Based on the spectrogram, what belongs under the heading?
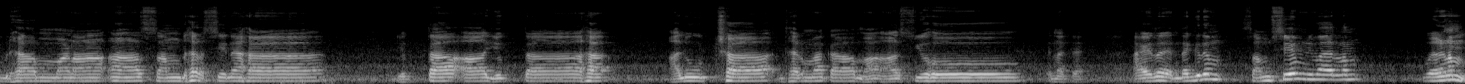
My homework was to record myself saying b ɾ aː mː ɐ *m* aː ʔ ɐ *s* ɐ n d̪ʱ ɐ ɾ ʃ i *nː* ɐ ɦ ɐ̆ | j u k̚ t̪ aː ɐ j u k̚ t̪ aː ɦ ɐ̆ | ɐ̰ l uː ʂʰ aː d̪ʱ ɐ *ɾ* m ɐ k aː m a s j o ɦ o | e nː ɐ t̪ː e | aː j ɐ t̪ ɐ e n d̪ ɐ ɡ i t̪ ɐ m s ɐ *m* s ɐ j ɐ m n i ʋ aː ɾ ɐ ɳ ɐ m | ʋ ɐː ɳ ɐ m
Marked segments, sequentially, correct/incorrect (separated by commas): incorrect, correct, incorrect, correct, correct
